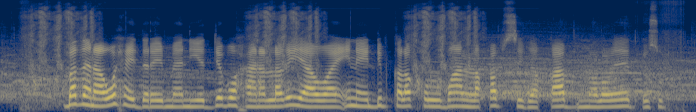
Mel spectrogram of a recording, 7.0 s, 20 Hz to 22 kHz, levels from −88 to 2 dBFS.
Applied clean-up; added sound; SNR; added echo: none; Writing + Crowd / Cheering; 13 dB; none.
